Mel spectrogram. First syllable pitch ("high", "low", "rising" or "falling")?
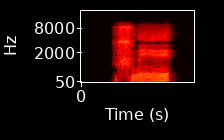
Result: rising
